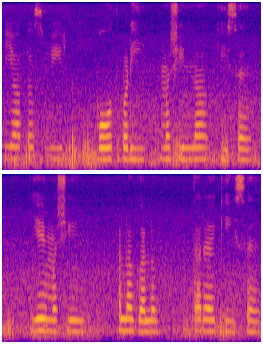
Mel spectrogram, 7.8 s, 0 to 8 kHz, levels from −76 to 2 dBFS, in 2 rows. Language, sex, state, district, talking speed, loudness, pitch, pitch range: Hindi, female, Haryana, Jhajjar, 110 wpm, -18 LUFS, 205 Hz, 195-210 Hz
